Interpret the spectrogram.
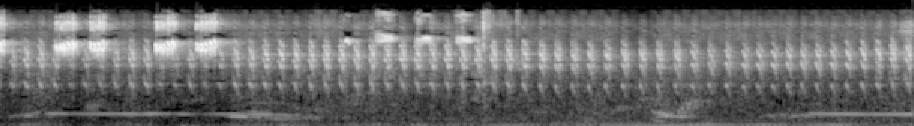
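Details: Long-tailed shrike singing a full, varied song: a few loud, sharp high notes in pairs, then softer whistled chips over a steady rapid trilling buzz with a faint low hum.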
